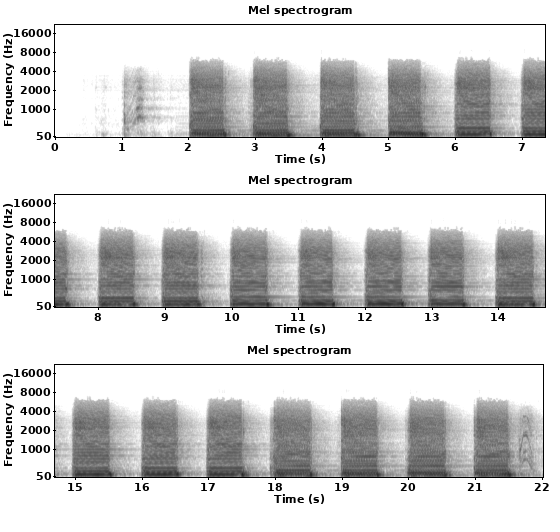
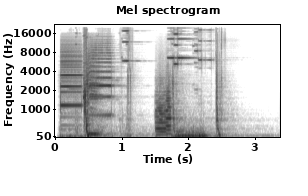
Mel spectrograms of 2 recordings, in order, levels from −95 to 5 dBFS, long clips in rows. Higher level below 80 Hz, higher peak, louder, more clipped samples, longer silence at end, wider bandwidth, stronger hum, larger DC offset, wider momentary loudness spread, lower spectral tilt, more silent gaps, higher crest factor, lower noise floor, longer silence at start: second, -40 dBFS vs -28 dBFS; second, -8 dBFS vs -2 dBFS; second, -23 LUFS vs -16 LUFS; neither; second, 0.2 s vs 0.85 s; second, 6.2 kHz vs over 20 kHz; neither; neither; about the same, 10 LU vs 12 LU; first, -8 dB/octave vs -2 dB/octave; neither; about the same, 16 dB vs 18 dB; first, -82 dBFS vs -57 dBFS; first, 1.2 s vs 0.05 s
